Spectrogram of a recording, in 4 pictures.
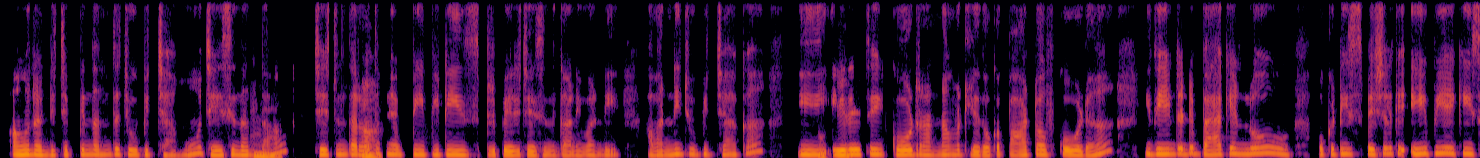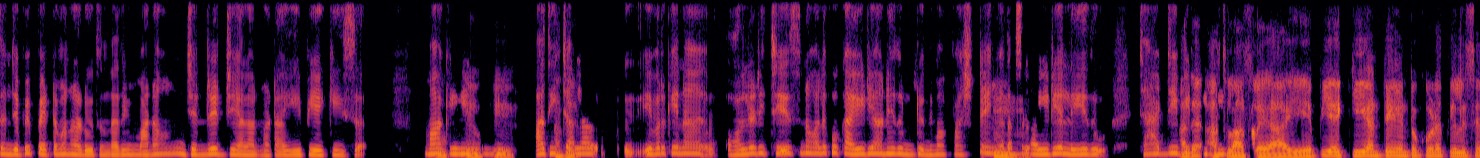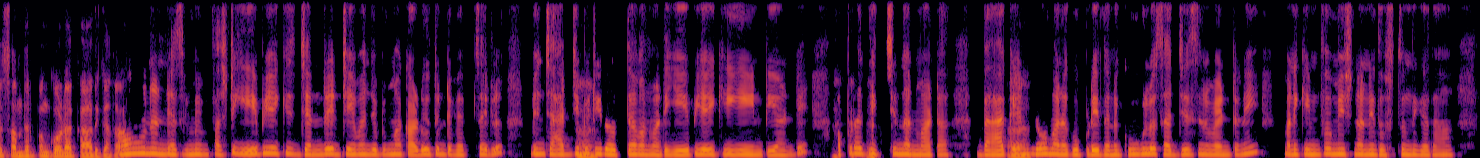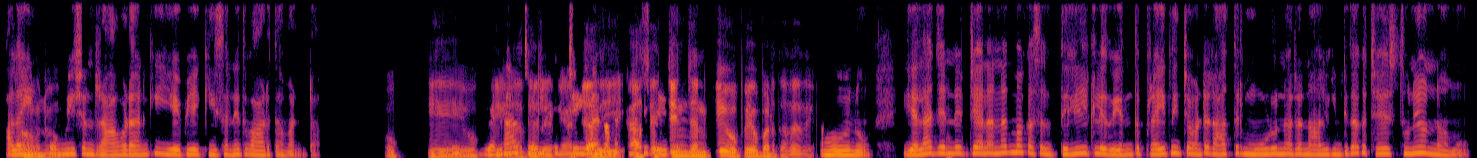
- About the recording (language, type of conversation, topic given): Telugu, podcast, స్వీయాభివృద్ధిలో మార్గదర్శకుడు లేదా గురువు పాత్ర మీకు ఎంత ముఖ్యంగా అనిపిస్తుంది?
- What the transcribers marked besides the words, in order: in English: "పీపీటీస్ ప్రిపేర్"; in English: "కోడ్ రన్"; in English: "పార్ట్ ఆఫ్ కోడ్"; in English: "బ్యాక్ ఎండ్‌లో"; in English: "స్పెషల్‌గా ఏపీఐ"; in English: "జనరేట్"; in English: "ఏపీఐ కీస్"; in English: "ఆల్రెడీ"; in English: "ఫస్ట్ టైమ్"; in English: "చాట్ జీపీటీని"; other background noise; in English: "ఏపీఐ కి"; in English: "ఫస్ట్ ఏపీఐ కీ జనరేట్"; in English: "వెబ్సైట్‌లో"; in English: "చాట్ జీపీటీ‌లో"; in English: "ఏపీఐ కి"; chuckle; in English: "బ్యాక్ ఎండ్‌లో"; in English: "గూగుల్‌లో సెర్చ్"; in English: "ఇన్ఫర్మేషన్"; in English: "ఇన్ఫర్మేషన్"; in English: "ఏపీఐ కీస్"; in English: "జనరేట్"; in English: "సెర్చ్ ఇంజిన్‌కి"; in English: "జనరేట్"; other noise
